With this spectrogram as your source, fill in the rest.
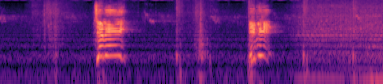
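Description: Men shout in unison from a short distance.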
